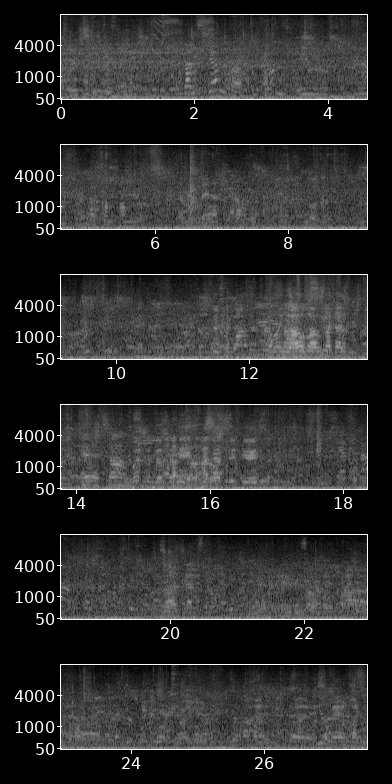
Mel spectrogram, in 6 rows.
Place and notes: Maybachufer market walk, spring Tuesday, sunny but nor warm, rather quiet market, i.e. not so much sellers shouting.
field radio - an ongoing experiment and exploration of affective geographies and new practices in sound art and radio.
(Tascam iXJ2/iPhoneSE, Primo EM172)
